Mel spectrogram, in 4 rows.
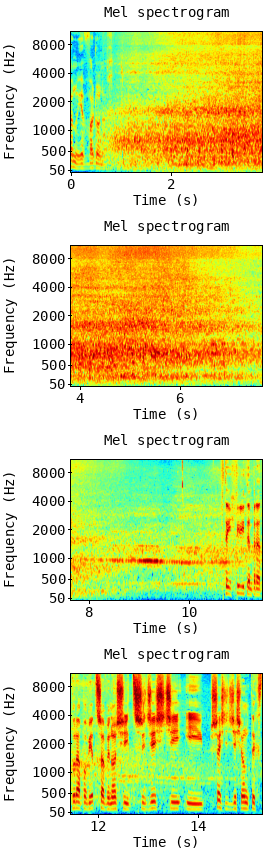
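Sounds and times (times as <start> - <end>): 
speech: 0.0 - 1.8, 10.7 - 15.2
Konstal tram rolling along rails: 0.5 - 14.2
faint metallic squeal of tram slowing: 8.4 - 11.4.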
